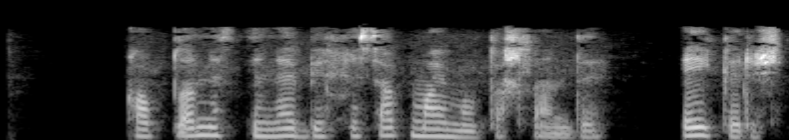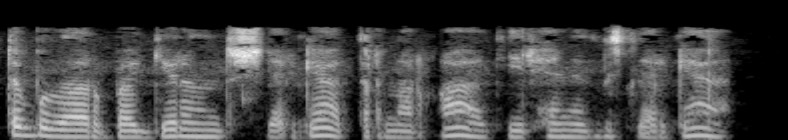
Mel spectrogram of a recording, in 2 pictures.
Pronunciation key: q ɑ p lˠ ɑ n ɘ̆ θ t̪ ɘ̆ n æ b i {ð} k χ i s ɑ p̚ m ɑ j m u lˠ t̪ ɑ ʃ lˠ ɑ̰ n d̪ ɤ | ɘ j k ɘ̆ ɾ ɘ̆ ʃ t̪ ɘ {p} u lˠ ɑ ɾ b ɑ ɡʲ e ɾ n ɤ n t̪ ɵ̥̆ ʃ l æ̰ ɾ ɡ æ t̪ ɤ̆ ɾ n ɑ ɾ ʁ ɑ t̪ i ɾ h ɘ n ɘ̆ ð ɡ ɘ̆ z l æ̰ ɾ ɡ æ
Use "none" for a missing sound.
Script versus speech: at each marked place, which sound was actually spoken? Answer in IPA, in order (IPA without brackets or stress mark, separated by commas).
none, b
